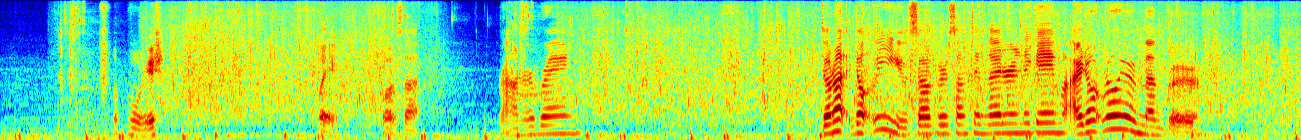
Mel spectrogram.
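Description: A young woman talks with animation close to a headset microphone.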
